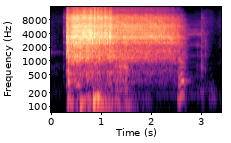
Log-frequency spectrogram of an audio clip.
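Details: R53 Mini Cooper that won't start after canned fuel was added to an empty tank: after the spark plug is refitted, the starter cranks steadily at about 3.5 turns a second for two seconds without catching. It seemed close to firing with the plug out; cause unconfirmed.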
